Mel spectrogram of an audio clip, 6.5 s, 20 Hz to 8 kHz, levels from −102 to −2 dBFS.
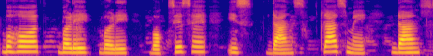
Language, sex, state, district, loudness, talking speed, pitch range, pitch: Hindi, female, Chhattisgarh, Raipur, -17 LUFS, 100 wpm, 205-265 Hz, 230 Hz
